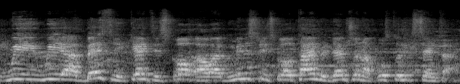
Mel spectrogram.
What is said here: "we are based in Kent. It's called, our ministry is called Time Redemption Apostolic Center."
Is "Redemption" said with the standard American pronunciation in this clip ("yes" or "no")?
yes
